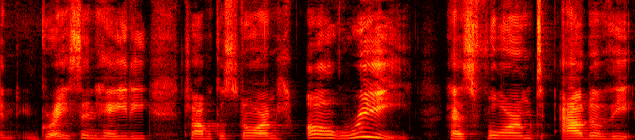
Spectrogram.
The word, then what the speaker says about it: Henri: How you pronounce it, Sybil? Just in case. Well, it's Henry. Henri. It's Henri.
